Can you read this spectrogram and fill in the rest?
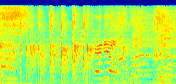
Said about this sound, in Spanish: Es aplauso.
